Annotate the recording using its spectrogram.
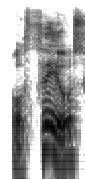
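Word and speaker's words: θεός: una palabra que es te os óseos como lo pronuncian algunos la th como si sonara como una zeta la palabra ateos que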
